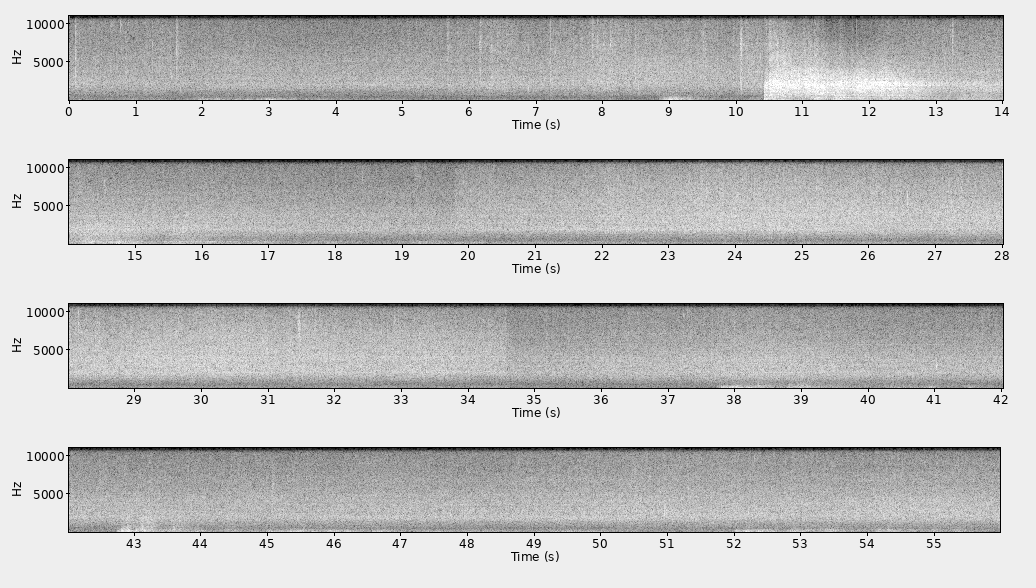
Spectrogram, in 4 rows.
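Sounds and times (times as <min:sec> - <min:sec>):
heavy rain falling: 0:00.0 - 0:56.0
loud rumbling thunderclap: 0:08.8 - 0:18.2, 0:37.8 - 0:41.7, 0:42.7 - 0:48.7, 0:51.9 - 0:55.7.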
